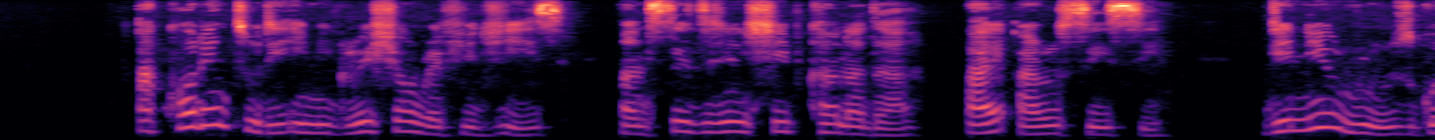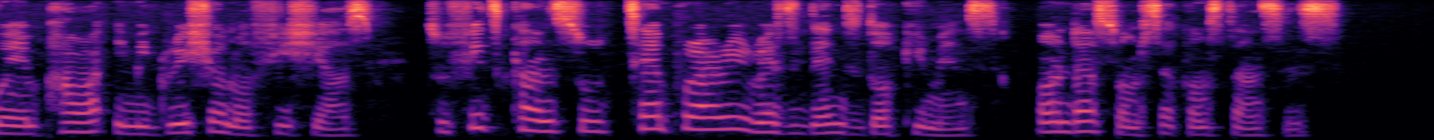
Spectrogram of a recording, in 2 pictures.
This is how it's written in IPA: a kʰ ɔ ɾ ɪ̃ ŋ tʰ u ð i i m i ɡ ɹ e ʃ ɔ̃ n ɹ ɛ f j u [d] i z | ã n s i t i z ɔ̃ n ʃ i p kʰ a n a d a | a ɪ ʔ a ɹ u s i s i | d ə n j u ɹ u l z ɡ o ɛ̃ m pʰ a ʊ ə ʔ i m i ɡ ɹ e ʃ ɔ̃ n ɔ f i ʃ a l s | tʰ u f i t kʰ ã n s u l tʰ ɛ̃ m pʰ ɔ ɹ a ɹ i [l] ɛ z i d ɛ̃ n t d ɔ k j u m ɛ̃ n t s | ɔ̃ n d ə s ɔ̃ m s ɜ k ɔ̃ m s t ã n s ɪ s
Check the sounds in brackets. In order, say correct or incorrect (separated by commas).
incorrect, incorrect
